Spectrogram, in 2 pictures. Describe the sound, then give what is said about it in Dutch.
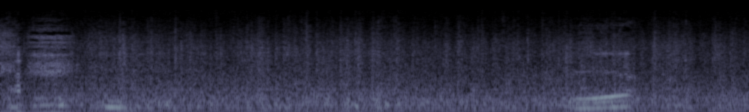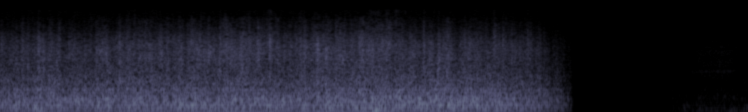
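Dense, steady pelting of hail hammering a roof, a loud continuous clatter lasting several seconds before cutting off abruptly. A voice briefly speaks over it. “Oh, we gaan even pauzeren voor de hagel.”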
